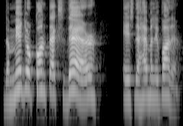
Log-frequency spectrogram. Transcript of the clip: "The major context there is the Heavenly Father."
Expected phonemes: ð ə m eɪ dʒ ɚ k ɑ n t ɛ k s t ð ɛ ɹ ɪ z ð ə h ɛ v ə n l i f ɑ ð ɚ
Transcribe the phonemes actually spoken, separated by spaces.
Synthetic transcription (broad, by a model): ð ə m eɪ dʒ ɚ k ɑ n t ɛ k s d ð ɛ ɹ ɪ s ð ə h ɛ v ə n l i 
